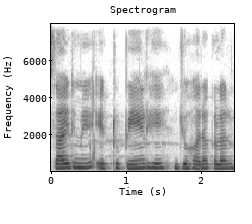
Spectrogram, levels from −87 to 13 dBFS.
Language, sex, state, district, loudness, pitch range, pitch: Chhattisgarhi, female, Chhattisgarh, Korba, -17 LUFS, 210-225 Hz, 220 Hz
